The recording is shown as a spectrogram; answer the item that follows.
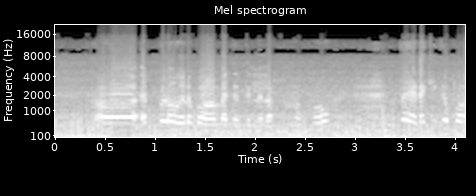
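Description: A woman talking over the steady low rumble of a moving car, heard from inside the cabin.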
